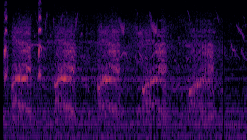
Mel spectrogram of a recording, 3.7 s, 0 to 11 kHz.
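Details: A blacksmith lapwing chick at Nkorho, 23 September 2022, attacks birds that came to drink, giving sharp, metallic clinking notes in quick bursts, about one and a half a second, against busy background bird chatter.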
